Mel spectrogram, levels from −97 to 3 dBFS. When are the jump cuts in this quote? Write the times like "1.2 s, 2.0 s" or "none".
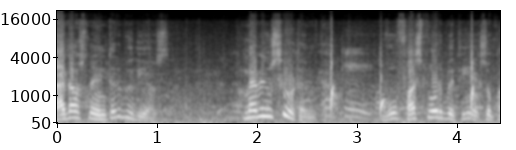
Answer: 1.7 s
